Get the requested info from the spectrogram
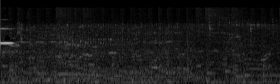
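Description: Background music over street murmur, opening with a brief, loud, high-pitched beep.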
